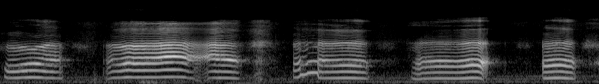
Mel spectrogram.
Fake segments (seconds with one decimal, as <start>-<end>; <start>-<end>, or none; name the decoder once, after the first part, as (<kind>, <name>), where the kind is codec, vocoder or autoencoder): 2.2-2.7 (autoencoder, DAC-VAE)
